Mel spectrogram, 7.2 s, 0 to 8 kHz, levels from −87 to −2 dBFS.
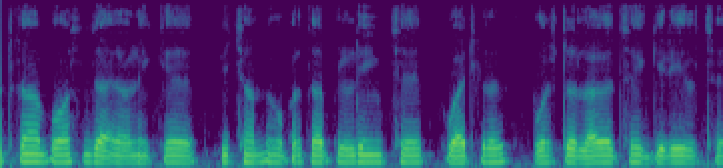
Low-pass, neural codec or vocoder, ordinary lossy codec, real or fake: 7.2 kHz; codec, 16 kHz, 16 kbps, FunCodec, trained on LibriTTS, 50 frames a second; none; fake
